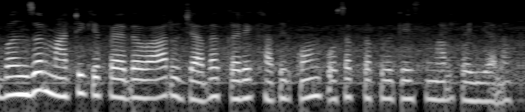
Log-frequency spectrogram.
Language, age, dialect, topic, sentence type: Bhojpuri, 25-30, Northern, agriculture, question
